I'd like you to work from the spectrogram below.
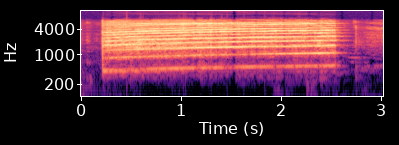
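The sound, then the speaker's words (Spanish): A loud, steady electronic alarm tone blares continuously for a little over two seconds, then cuts off abruptly into silence. It is a single sustained buzzing alert with rich harmonics and no voices. “Y alerta.”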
